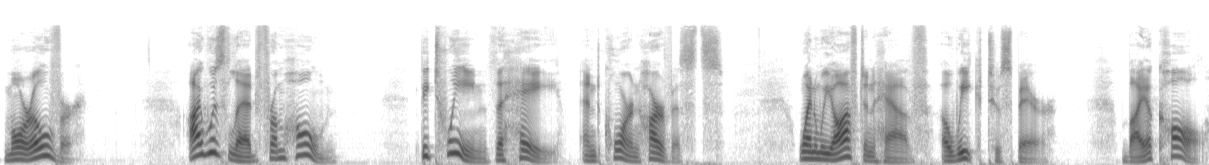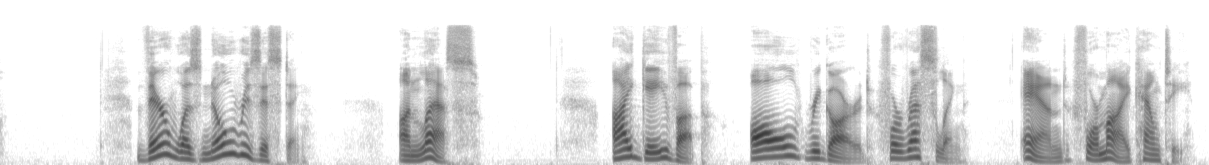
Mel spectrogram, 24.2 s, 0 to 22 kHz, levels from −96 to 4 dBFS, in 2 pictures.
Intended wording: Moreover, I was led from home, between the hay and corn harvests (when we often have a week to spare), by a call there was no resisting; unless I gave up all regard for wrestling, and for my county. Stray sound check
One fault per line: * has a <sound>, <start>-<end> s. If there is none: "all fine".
all fine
